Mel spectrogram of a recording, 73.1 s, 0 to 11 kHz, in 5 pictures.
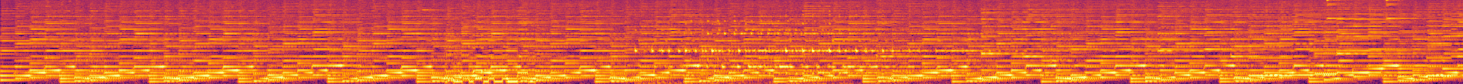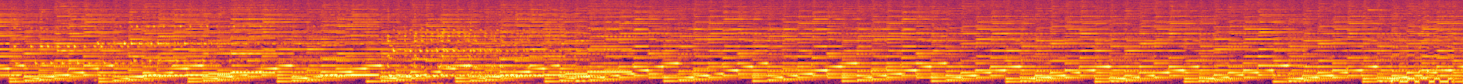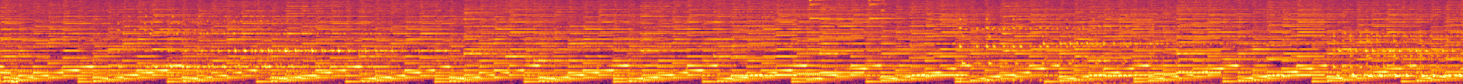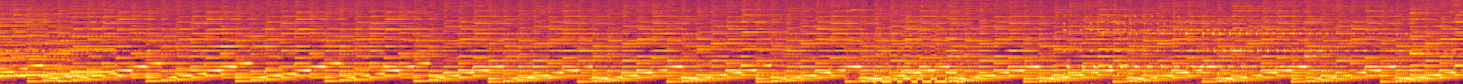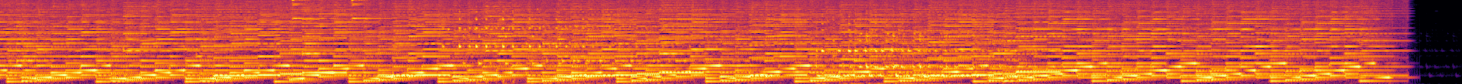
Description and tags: Lost Moon's -=- Mind X
some past thoughts I think you should here... cool ambient dramatic*
laboratory-toy-toons, 8bit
